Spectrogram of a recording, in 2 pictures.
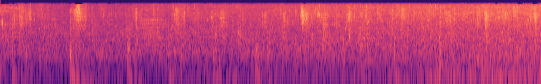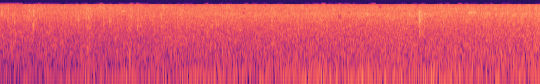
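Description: Footsteps tread on rocky ground.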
